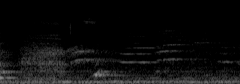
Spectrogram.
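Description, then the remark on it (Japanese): Faint children's voices chatter and call out indistinctly somewhere outside, heard over a steady low background hum from inside a bath, around 6:30 in the evening while it is still light. “うん、子供が喋ってるどこの子だろう知らない子の声ですねまだまだ明るい時間なのでそれ子供をって遊んでるかもう6時半だけど”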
